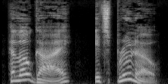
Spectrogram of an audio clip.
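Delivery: a pushy caller brightly greeting his reluctant friend; Bruno on the phone. A narrator's reading. Bruno calls Guy and greets him in a high, eager voice.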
